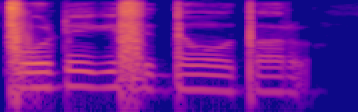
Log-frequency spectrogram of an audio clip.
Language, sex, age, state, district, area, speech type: Telugu, male, 18-30, Telangana, Suryapet, urban, spontaneous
